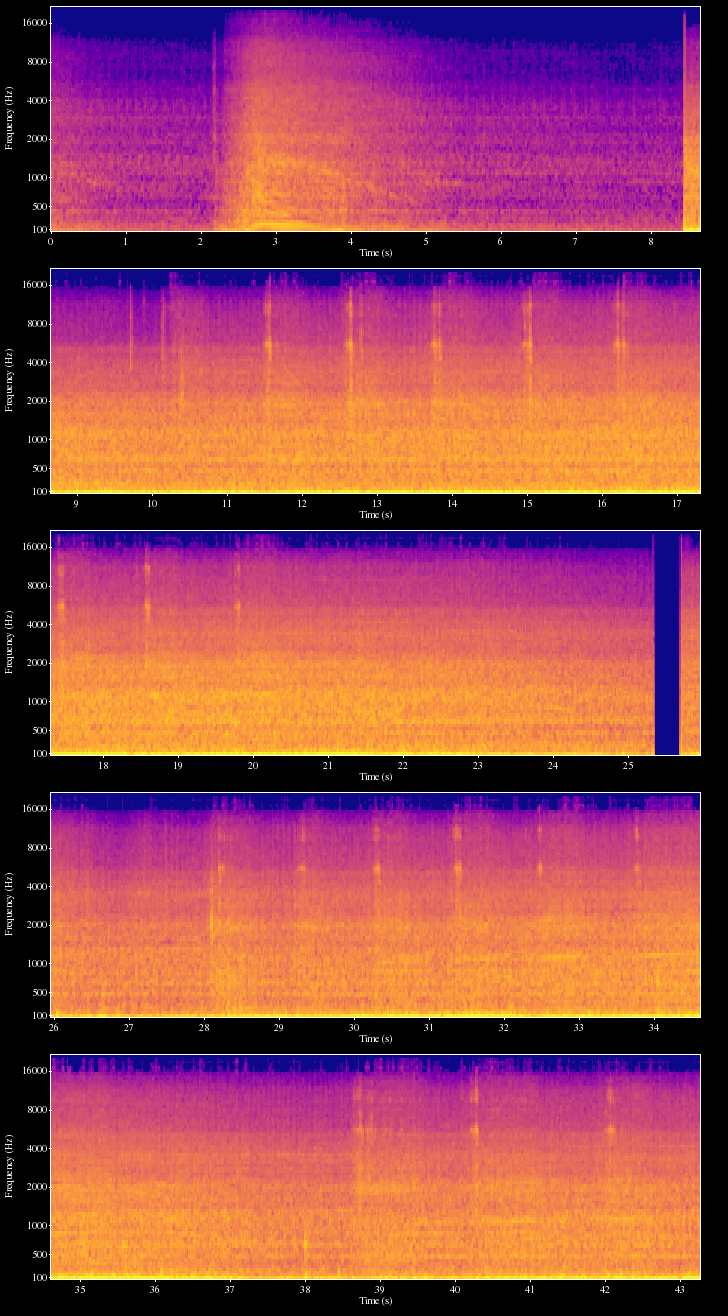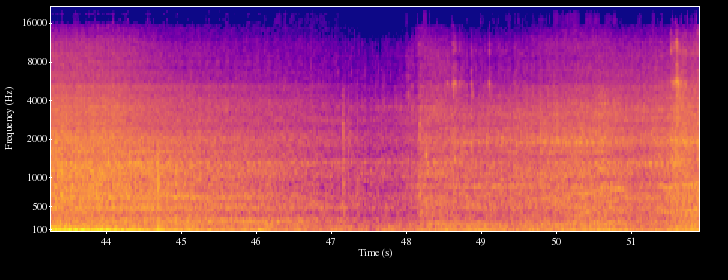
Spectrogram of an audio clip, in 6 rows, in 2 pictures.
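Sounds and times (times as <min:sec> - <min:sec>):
car engine and road rumble: 0:00.0 - 0:51.9
faint high ticks: 0:11.4 - 0:19.1.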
